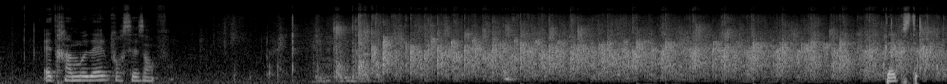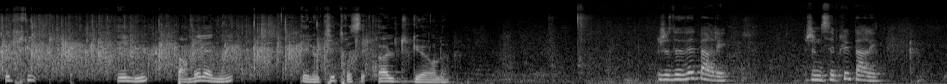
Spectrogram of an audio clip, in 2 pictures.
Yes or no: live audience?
yes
